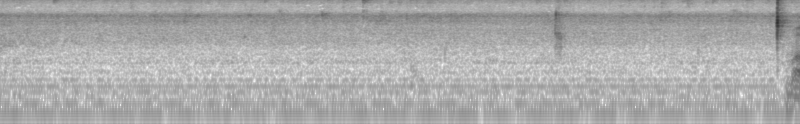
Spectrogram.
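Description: Steady low hum in a small room, with a faint click about four seconds in and another near the end.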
